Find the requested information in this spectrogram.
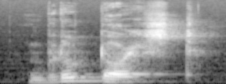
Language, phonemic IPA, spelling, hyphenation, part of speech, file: Dutch, /ˈblut.dɔrst/, bloeddorst, bloed‧dorst, noun, Nl-bloeddorst.ogg
- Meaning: bloodlust, bloodthirst, bloodthirstiness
